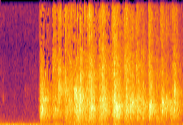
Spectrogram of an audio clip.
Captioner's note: applause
